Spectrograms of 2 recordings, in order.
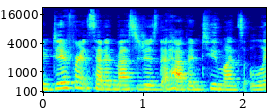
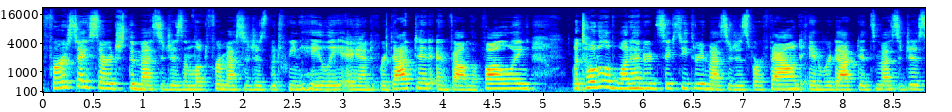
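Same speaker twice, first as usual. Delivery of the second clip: plain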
